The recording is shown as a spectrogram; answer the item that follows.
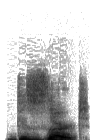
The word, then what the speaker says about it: dessert: again observe the pronunciation desert the stressed syllable is the second here the slurped Brazilian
